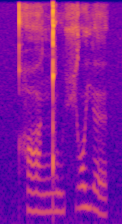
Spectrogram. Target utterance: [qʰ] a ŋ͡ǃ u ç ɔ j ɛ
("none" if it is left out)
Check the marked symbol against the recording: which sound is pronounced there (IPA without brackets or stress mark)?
qʰ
